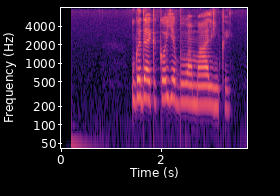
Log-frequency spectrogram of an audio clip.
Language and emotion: Russian, positive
